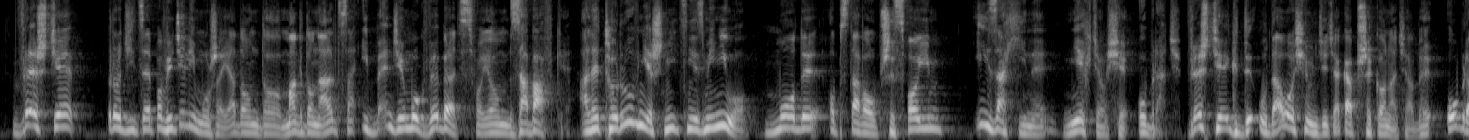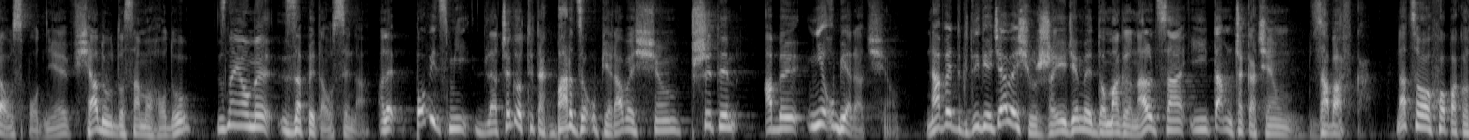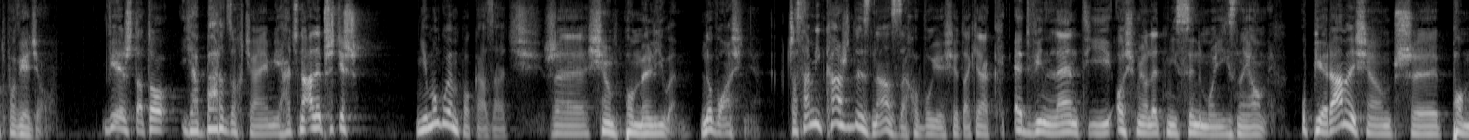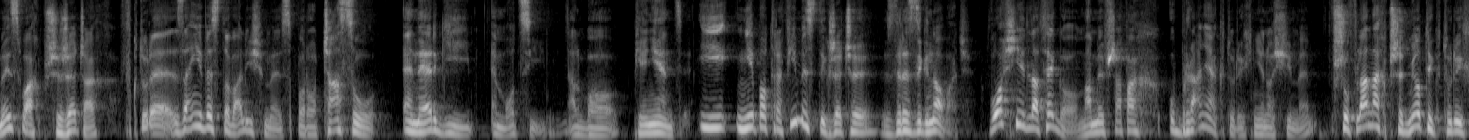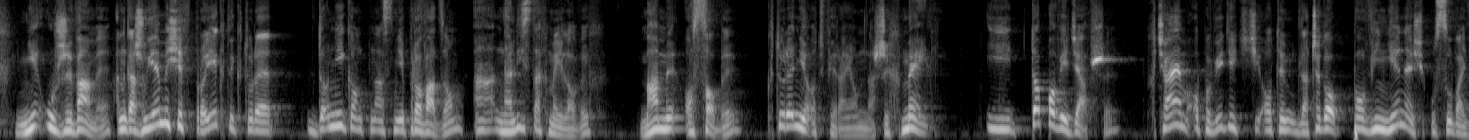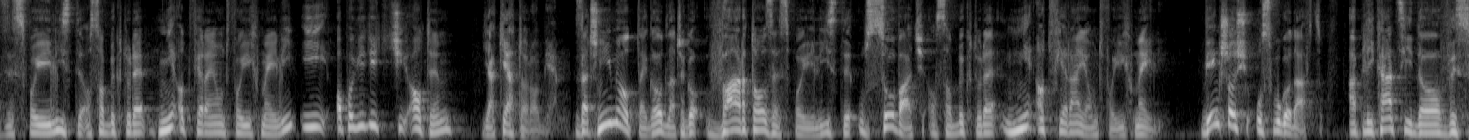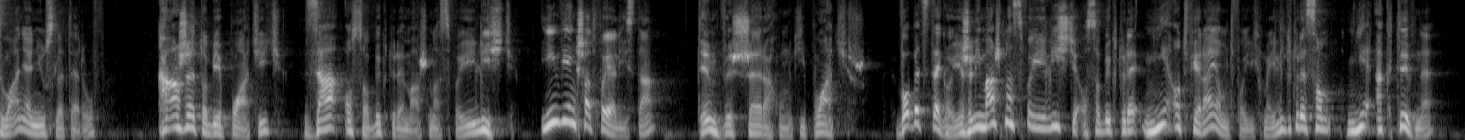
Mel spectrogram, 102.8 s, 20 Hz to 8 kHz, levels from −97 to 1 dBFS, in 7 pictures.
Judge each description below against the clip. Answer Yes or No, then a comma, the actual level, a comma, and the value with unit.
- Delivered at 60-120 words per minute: No, average, 145 wpm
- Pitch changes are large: Yes, wide, 7.5 semitones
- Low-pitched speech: No, medium, 150 Hz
